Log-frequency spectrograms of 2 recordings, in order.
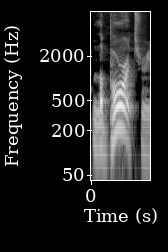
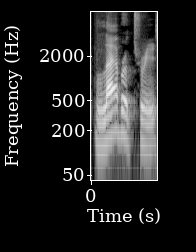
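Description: First: Laboratory as "la-BOR-a-tree"; British laboratory, punch BOR; stress on second syllable. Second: Laboratory as "LAB-ra-tree"; American pronunciation. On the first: Teacher echoing the recording, laboratory stressed on BOR. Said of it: "이렇게 이음절로". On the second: Teacher echoing the recording, laboratory stressed on LAB. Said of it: "미국식". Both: Shown as a demonstration.

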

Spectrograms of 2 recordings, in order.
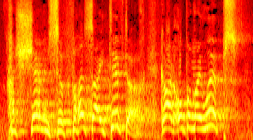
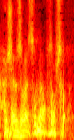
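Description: First: Slow, earnest and deliberate prayer; heartfelt prayer. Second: Fast, mumbled by rote; rattled off. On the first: Opening prayer said slowly and with feeling. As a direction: pray it like you mean it. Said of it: "I'm not". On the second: Praying by rote, rattling the words off fast. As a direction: rush it like paying a bill. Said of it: "You're not paying a bill". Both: Shown as a demonstration.

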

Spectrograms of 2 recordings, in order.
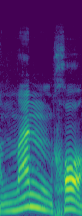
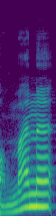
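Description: First: "ман ха" with a clear n and no ghunna. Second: "Ман" with a little vowel after the n; bouncing, released n ending "Ман". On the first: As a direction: sound the н cleanly, then "ха". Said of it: "Нужно". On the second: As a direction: wrongly let go of н in "Ман", like "мане". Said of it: "отпускать тоже нельзя". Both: Shown as a demonstration.

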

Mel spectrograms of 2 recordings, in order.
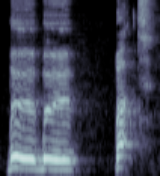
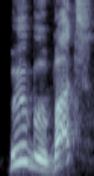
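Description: First: Loud, blurted silly name; silly announced name. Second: Higher, questioning repeat of the name; incredulous echo. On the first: Reader made to name the hippo, loud blurt. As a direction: announce it with a goofy boom. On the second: Reader questions the hippo's name, incredulous echo. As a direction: echo it in disbelief, rising. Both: Pretend.

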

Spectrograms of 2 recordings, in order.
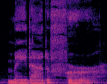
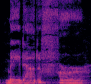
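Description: Both takes have the same delivery.

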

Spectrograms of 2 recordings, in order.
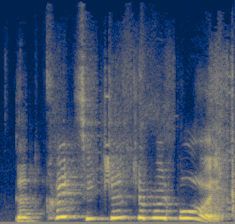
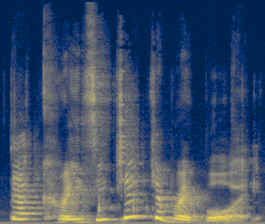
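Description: First: Squeaky high repeat; the teacher repeats the line to the kids, squeaky high; high mock shriek. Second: Said in the usual way. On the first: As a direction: say it again much higher. Repeated higher take.

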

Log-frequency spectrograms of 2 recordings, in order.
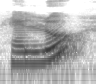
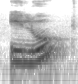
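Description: First: HELLO with a breathed H at the start; aspirated H. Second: HELLO with the H dropped, as 'ello'; French-accented HELLO, no breath at the start; silent H. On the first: Coach contrasting two greetings, HELLO with aspirated H. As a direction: sound the H in HELLO. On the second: Coach contrasting two greetings, HELLO with silent H. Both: Shown as a demonstration. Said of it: "on entend le H aspiré ou on l'entend pas".

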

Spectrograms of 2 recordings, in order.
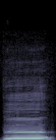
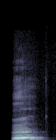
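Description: First: Bü with a long, held ü; drawn-out bü; lengthened vowel. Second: Bü short and higher; short vowel. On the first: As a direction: stretch the ü of bü. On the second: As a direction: keep the ü of bü brief. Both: Shown as a demonstration. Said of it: "uzatma görevi yapıyor".

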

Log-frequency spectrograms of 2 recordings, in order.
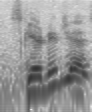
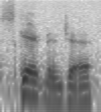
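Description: First: "Scared Ninja" lifted higher as a question; questioning name. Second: Said in the usual way. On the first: Real, not acted. Streamer checking a viewer's name, questioning "Scared Ninja" with raised pitch.

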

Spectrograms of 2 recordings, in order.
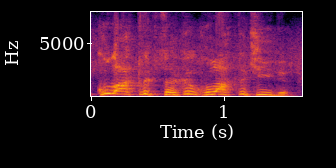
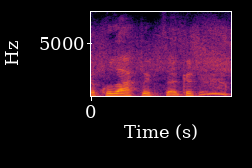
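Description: First: Higher put-on voice; high-voiced urging. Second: Slow, softer instruction; understated request. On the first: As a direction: urge it in a raised, playful pitch. Repeats request in high voice. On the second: Real, not acted. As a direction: ask it softly, taking your time. First headphone request, understated.

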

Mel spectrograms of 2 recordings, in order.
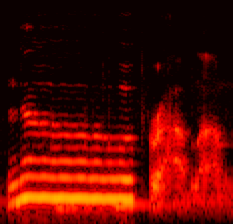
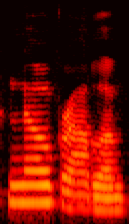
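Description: First: No problem stretched long and higher; slow, sly, smug No problem; drawn-out teasing. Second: Said in the usual way. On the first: Acted. Teacher teasing kids with a slow smug No problem.

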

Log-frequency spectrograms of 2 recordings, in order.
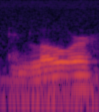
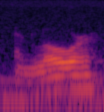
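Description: The two takes are said the same way.

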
